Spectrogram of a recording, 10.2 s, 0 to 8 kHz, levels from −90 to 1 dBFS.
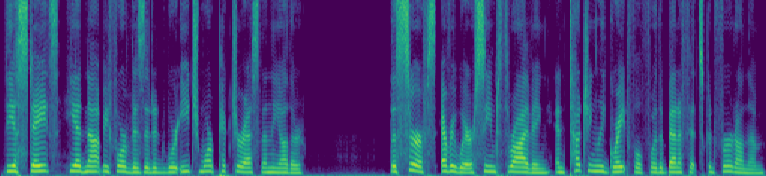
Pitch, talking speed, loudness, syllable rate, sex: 210 Hz, 165 wpm, -18 LUFS, 5.9 syllables/s, female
